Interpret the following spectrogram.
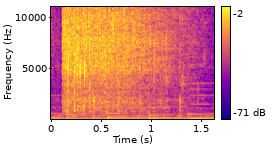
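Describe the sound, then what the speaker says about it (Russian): Eggplant frying in hot oil in a pan gives a loud, continuous sizzle that starts suddenly and holds steady, close up, with no talking. "На разогретую сковородку наливаем масло. Посыпаем наши баклажаны и обжариваем баклажаны до готовности."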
